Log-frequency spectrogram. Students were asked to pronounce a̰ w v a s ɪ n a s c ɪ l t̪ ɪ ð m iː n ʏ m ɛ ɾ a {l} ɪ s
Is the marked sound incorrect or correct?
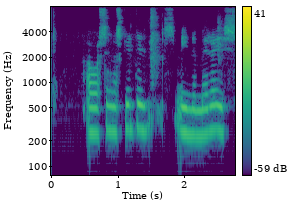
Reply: incorrect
